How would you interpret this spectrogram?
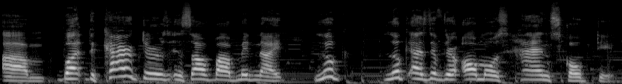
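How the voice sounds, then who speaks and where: A person with a Jamaican accent giving a casual video game review, enthusiastic and often repeating words when excited. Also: medium pitch, unhurried, faint music behind.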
